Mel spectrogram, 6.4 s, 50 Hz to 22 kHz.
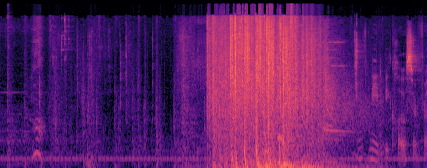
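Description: Shotgun fire in the video game Black Ops 7, a heavy burst of booming blasts in the middle of the clip over game ambience, with a player talking around it.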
